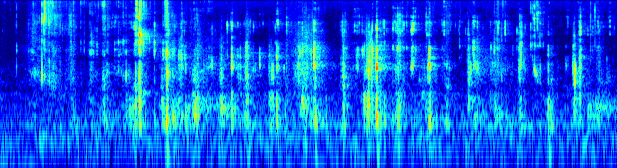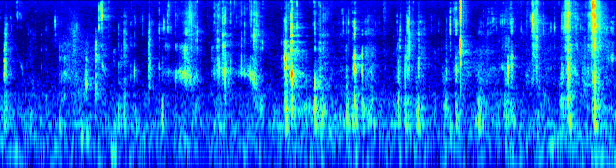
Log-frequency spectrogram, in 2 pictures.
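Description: Close-up biting and chewing of a slice of Domino's cheese crepe sand pizza, whose crust is two layers of dough pressed together: irregular crisp crunches with wet mouth sounds, some louder crunches around four seconds in and again around nine seconds in.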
